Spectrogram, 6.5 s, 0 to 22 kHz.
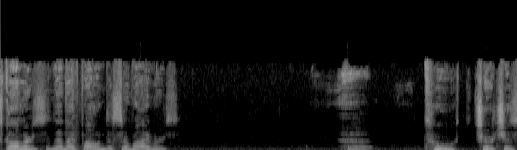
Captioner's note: pauses for 3 seconds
